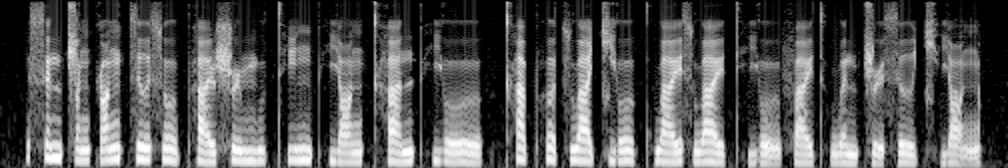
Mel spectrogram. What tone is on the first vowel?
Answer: falling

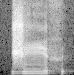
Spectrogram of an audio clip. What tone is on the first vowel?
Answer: low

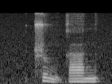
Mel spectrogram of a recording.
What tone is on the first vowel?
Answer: falling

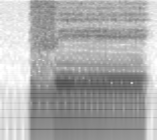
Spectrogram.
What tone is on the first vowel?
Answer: high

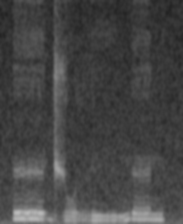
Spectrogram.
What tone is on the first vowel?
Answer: high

